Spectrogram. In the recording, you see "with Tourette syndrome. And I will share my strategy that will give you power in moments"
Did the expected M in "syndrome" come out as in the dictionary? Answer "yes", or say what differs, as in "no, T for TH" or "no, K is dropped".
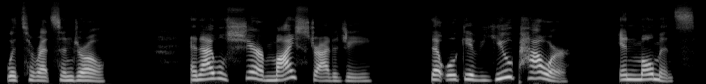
no, M is dropped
